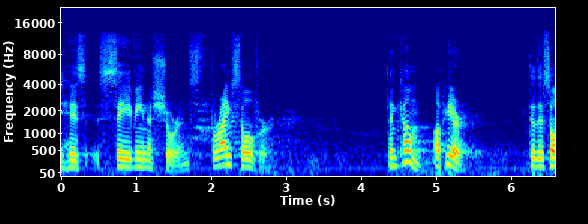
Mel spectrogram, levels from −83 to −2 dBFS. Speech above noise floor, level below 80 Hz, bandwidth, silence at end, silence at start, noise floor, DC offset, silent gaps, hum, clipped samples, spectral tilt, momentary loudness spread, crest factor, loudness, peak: 37 dB; -68 dBFS; 13 kHz; 0 s; 0 s; -67 dBFS; under 0.1%; none; none; under 0.1%; -5.5 dB/octave; 16 LU; 22 dB; -31 LUFS; -10 dBFS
